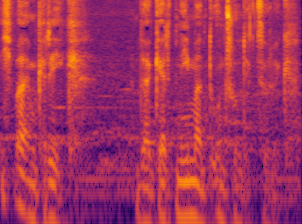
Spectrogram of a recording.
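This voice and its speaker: An actor playing a haunted war refugee, making a grave, halting confession in a radio drama. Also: male voice, on the low side, natural voice. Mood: weary, grateful. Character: haunted Bosnian war refugee confessing, former jazz trumpeter. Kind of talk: German radio drama acting. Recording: music behind the voice.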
